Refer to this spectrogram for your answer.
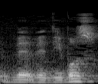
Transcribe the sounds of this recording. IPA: ʋʲɛ ʋʲɛˈdʲiːboːs

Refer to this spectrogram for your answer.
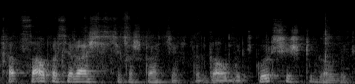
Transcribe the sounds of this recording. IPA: ˈpɐts ˈsɐʊ pɐsʲɪˈrɑːʃʲeːs t͡ʃʲɛ kɐʃˈkɑː ˈt͡ʃʲɛ kɐt ˈɡɐlˠ ˈbuːtʲ ˈkʊrʲʃʲeːʃʲkʲeː ˈɡɐlˠ ˈbuːtʲ

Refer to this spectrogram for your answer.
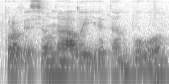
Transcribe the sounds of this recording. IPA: proːfʲɛsʲoːˈnɑːlˠʊ ˈjiɛ tʲɛn ˈbʊʋoː

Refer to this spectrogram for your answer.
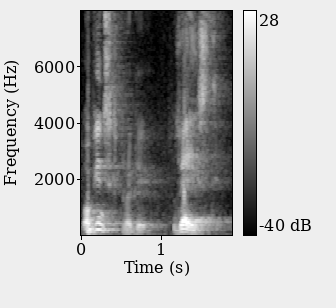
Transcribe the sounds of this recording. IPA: oːˈɡʲɪnʲsʲkʲɪs prɐˈdʲeːjɛ ˈʋʲɛɪsʲtʲɪ

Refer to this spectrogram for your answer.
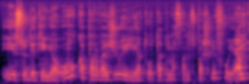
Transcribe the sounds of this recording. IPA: iː sʊdʲɛtʲɪŋʲˈɡʲɛʊ uː kɐ pɐrʋɐˈʒʲuːj ɪ ˈlʲiɛtʊw tɐt mɐs ɐns pɐʃʲlʲɪˈfuːjɛm

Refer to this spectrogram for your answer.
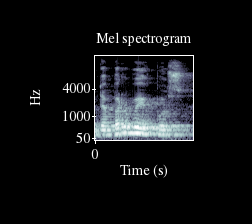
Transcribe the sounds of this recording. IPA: dɐˈbɐr ʋɐɪˈkʊs

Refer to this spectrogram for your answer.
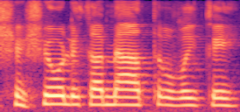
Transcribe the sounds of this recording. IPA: ʃʲɛˈʃʲoːlʲɪkɐ ˈmʲætʊ ʋɐɪˈkɐɪ

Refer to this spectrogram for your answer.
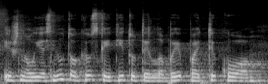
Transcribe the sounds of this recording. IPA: ɪʃ nɐʊjɛˈsʲnʲuː toːˈkʲuː skɐɪˈtʲiːtuː tɐɪ lˠɐˈbɐɪ pɐˈtʲɪkoː

